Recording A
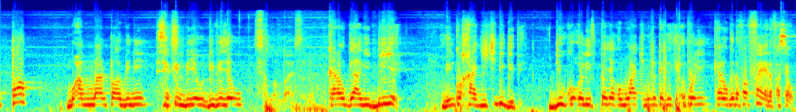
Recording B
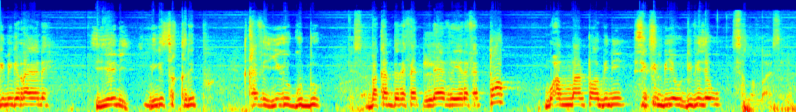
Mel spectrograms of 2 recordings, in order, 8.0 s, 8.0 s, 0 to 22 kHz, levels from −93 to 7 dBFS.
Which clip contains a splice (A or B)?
B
